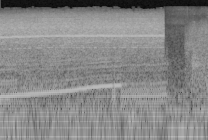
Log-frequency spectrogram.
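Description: A car drives in the video game GTA San Andreas with a steady engine drone whose pitch climbs gradually, then the sound cuts off abruptly near the end.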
